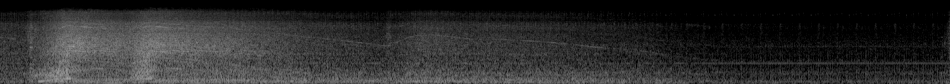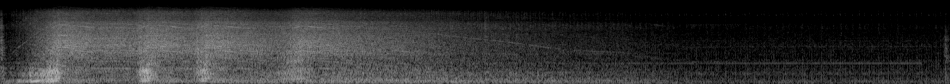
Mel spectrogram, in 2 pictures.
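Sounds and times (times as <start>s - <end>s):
truck engine revving: 0.0s - 6.9s, 9.5s - 16.1s.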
